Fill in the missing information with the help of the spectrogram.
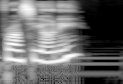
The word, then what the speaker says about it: Francioni: Francioni? – Yes. The Francioni family lived in Gentilly, Louisiana. – Gentil. – It's G-E-N-T-I-L-L-Y.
